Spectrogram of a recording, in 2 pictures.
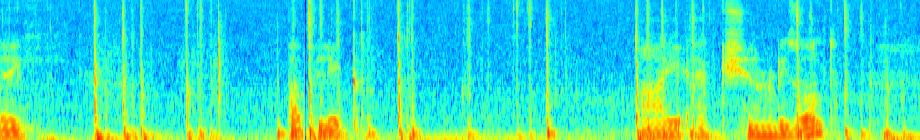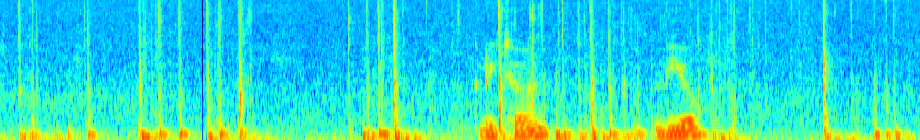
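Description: Keys on a keyboard click in short bursts of typing.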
